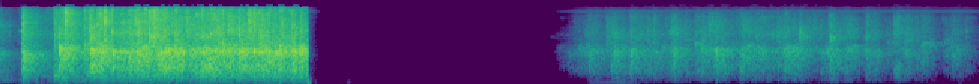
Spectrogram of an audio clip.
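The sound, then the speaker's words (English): An audience applauds the speakers after a talk, loudly in a dense wash of clapping that stops abruptly. After a couple of seconds of silence, a second, softer round of applause starts and continues steadily. “A warm applause for them again.”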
